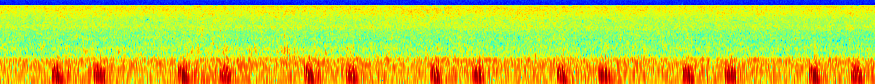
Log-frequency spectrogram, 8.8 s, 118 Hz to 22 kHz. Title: ♥ 1 horas de ruido blanco para dormir bebé 👶 sonido intrauterino con latidos tranquilos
